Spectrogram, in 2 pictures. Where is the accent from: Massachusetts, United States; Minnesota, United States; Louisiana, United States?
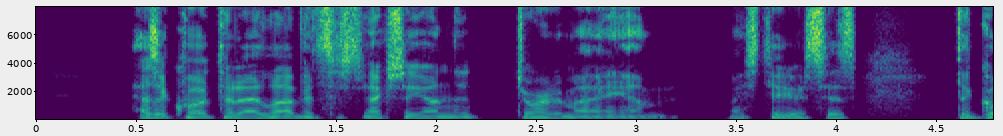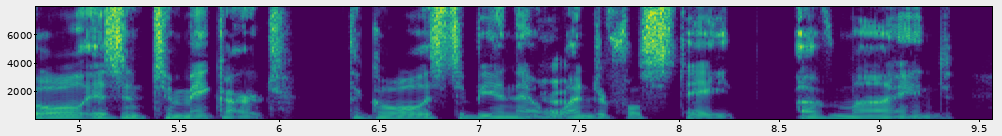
Massachusetts, United States; Boston; I grew up in the Boston area, right? Just right outside of Boston, Massachusetts. It's on the East Coast for your listeners.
